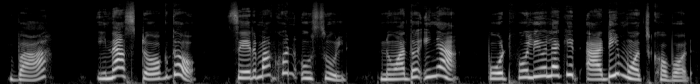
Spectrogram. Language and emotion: Santali, happy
